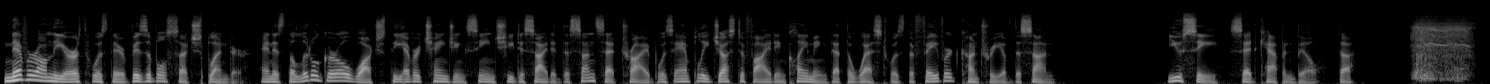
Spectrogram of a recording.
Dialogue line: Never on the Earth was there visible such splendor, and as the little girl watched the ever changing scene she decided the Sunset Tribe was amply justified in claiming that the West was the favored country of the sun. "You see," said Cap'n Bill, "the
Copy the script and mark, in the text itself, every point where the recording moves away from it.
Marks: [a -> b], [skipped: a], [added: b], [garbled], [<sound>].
Never on the Earth was there visible such splendor, and as the little girl watched the ever changing scene she decided the Sunset Tribe was amply justified in claiming that the West was the favored country of the sun. "You see," said Cap'n Bill, "the [sniff]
